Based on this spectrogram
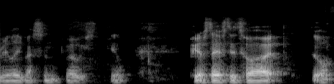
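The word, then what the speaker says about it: du Toit: The only big names you're really missing, well, Pierre Steph Dutoit or Dutoit, I'm not exactly sure how you might pronounce it. Dutoit like a tiger. Toit like tiger.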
